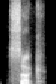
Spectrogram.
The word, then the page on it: suck: British English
